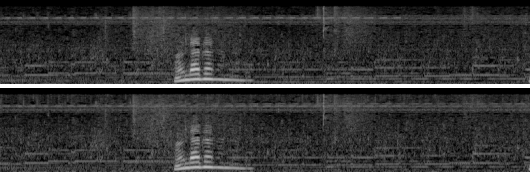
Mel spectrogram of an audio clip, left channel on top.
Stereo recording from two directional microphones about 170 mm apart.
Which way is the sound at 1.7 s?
5° left (ahead or behind).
